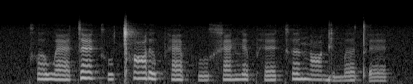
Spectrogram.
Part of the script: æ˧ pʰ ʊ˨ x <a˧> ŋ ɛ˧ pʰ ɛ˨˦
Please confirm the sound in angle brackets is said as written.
no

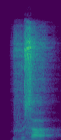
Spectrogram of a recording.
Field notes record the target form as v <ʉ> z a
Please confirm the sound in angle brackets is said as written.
yes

